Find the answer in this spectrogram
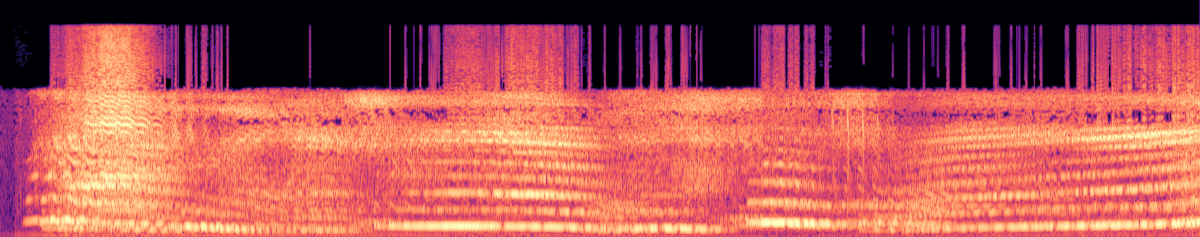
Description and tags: a person gets hypnotized, then suddenly snaps out of his trance.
